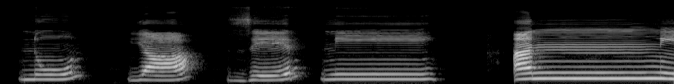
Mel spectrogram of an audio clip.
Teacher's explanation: یہ یائے مدہ ہے، اس کو ہم ایک الف کی مقدار کھینچ کر ادا کریں گے۔ حمزہ نون زبر، حمزہ نون زبر ان، نون یا زیر نی، انی، نون مشدد پر ہم غنہ کریں گے اور یہ یائے مدہ ہے، اس کو ہم ایک الف کی مقدار کھینچ کر ادا کریں گے۔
